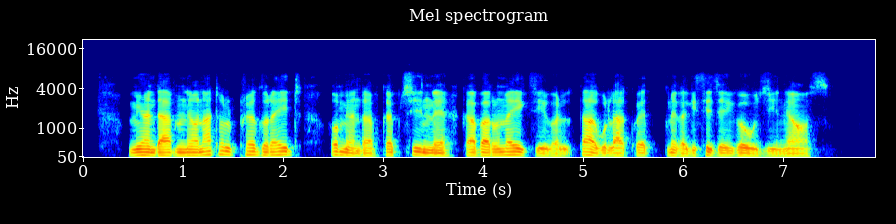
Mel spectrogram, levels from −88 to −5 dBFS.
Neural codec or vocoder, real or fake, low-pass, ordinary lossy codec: codec, 16 kHz, 4.8 kbps, FACodec; fake; 7.2 kHz; Opus, 16 kbps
